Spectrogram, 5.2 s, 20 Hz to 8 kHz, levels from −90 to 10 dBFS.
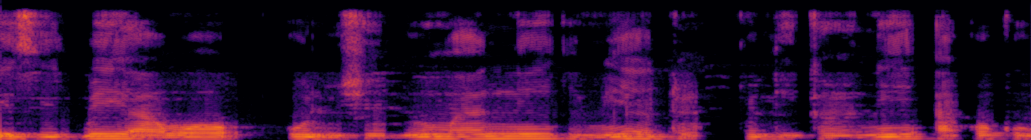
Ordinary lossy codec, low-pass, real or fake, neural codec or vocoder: none; 7.2 kHz; real; none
